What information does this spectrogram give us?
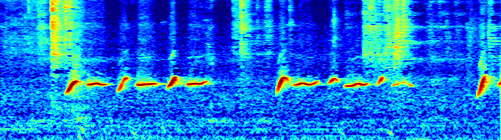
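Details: Captive chattering lory (Lorius garrulus) gives clear, mid-pitched whistled phrases of four or five quick slurred notes, repeated roughly every two seconds, with faint rustling behind.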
